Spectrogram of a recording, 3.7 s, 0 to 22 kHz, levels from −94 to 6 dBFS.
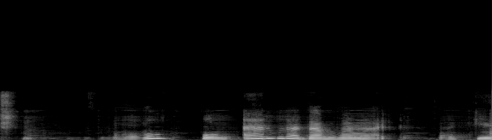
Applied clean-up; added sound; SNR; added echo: neural mask model DeepFilterNet 3.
